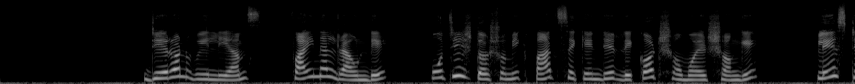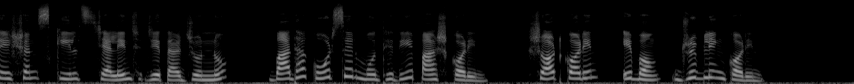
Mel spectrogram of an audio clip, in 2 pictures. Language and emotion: Bengali, neutral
